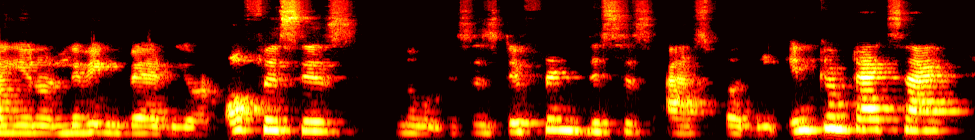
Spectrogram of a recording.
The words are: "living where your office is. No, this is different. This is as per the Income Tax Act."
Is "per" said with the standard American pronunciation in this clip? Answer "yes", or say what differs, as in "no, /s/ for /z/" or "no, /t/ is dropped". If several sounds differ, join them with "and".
no, /f/ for /p/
